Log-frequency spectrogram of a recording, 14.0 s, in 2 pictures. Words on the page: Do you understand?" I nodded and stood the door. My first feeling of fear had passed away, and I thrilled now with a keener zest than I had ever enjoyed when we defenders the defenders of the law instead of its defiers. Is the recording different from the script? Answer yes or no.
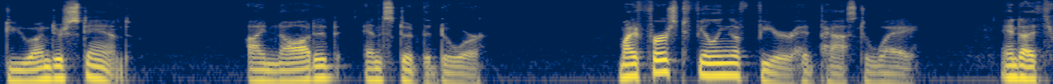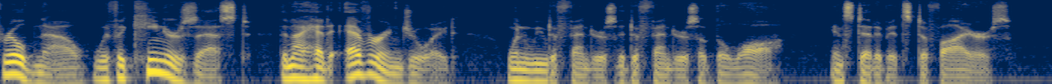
no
